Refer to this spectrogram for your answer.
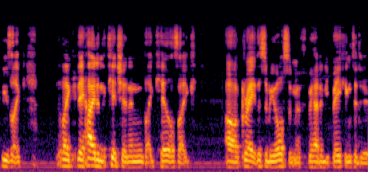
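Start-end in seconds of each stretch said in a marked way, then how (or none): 3.4-5.4 put-on sarcastic voice, lower and quieter. Retelling a movie character's line in the kitchen, imitating sarcastic delivery. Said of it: "sarcastic as fuck".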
